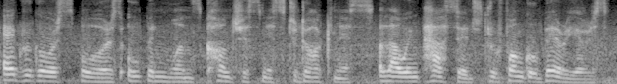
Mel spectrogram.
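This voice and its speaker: A woman's voice: sits low, unhurried, background noise. An actress playing a stern female ally guiding a soldier in a video game, speaking formally in clipped commands. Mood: grave, measured. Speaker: mission guide. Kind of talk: scripted video game voice acting. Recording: loud game music over the voice.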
